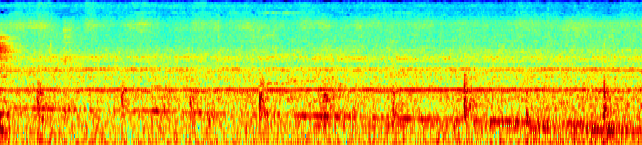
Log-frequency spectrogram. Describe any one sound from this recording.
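A train rolls slowly into the station, its wheels rumbling and squealing on the rails.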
